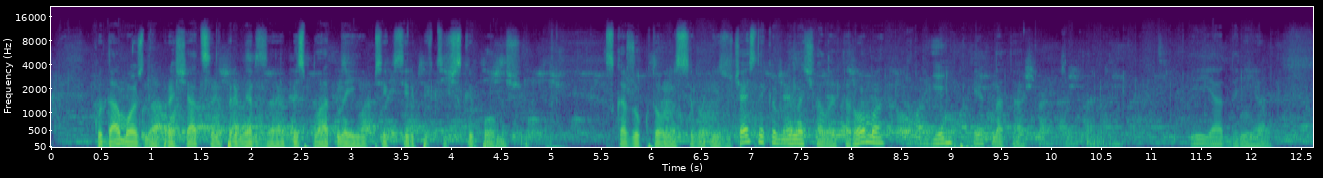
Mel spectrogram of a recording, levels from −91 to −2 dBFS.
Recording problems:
echo of what is said; strong; throughout; 430 ms later, 7 dB below the speech
murmuring crowd; noticeable; throughout; 15 dB below the speech

